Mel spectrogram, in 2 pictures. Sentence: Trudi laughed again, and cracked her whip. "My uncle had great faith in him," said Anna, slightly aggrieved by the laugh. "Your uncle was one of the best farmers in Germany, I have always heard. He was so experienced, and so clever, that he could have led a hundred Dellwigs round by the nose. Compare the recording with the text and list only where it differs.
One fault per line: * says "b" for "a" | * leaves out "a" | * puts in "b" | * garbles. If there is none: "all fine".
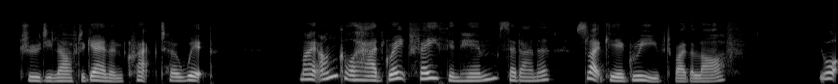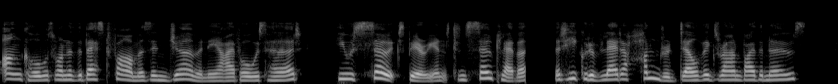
all fine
